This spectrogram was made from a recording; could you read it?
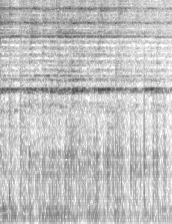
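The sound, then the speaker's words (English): A steady, high metallic jingling from the internal bells of a goalball thrown as a smooth rolling ball, a continuous rattling shimmer with quick irregular clinks and a low rumble underneath, with no voices. “You got a smooth ball that's rolling in the bells or obviously moving within the ball.”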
